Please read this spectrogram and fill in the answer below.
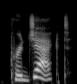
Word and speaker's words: project: And sentence five, project stress on the second syllable verb form, meaning to estimate or forecast.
